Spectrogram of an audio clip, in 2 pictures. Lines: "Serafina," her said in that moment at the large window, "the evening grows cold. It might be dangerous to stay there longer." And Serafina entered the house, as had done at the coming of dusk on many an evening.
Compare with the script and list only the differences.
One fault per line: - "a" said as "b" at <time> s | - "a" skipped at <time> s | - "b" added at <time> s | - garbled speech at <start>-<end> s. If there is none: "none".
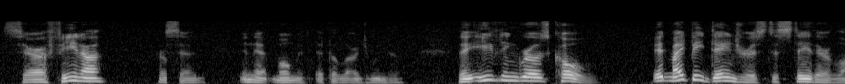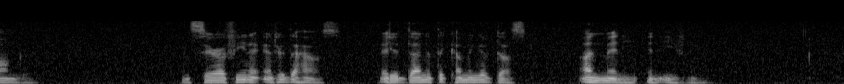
none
